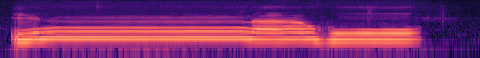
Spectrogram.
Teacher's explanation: Nah, di sini terdapat nun tasydid ya. Nun tasydid wajib kita baca dengan gunnah ya, yang kita tahan atau kita panjangkan sekitar 2 hitungan pelan ya, jangan terlalu cepat atau jangan terlalu lama.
